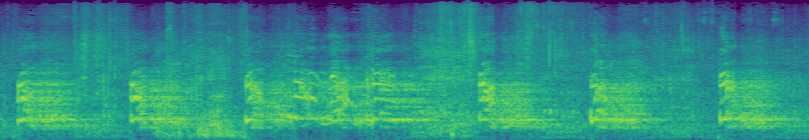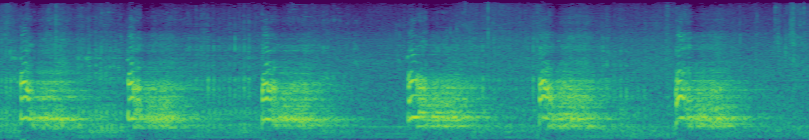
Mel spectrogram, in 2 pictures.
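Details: Dog in protection training barking forcefully and repeatedly, about one bark per second, with quicker overlapping barks early on and sharp clicks or knocks mixed in during the first seconds.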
